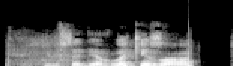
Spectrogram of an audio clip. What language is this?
Kabyle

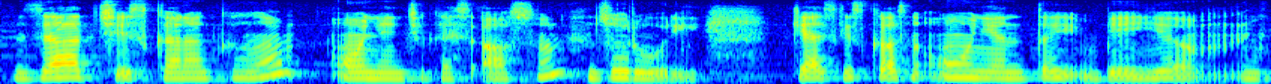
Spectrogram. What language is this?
Kashmiri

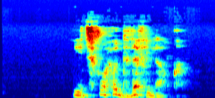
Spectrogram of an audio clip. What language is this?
Kabyle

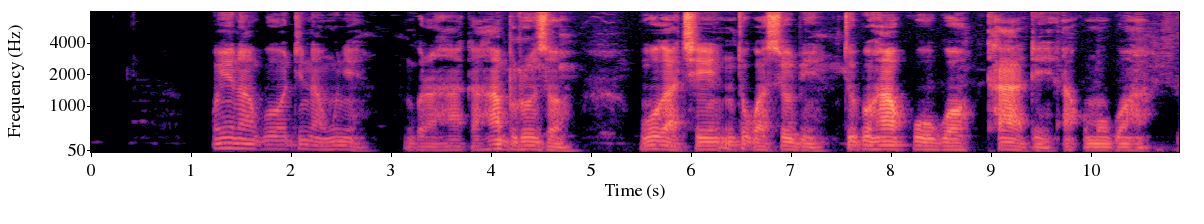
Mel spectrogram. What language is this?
Igbo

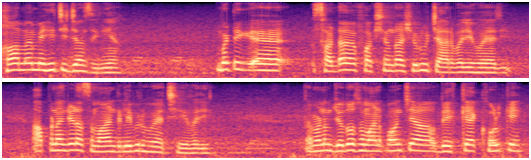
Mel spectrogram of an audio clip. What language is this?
Punjabi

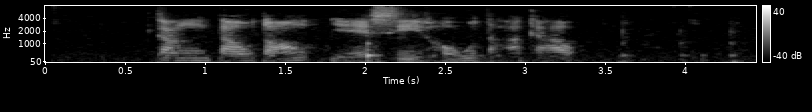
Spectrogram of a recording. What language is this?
Cantonese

